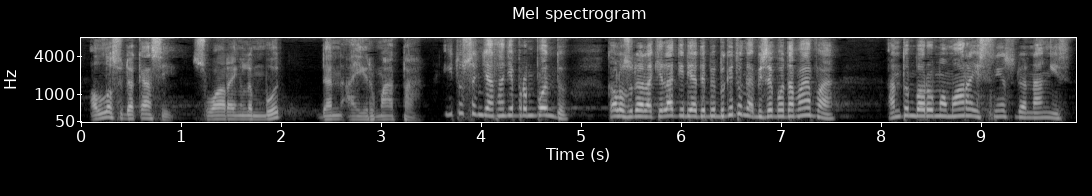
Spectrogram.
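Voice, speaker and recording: A man giving a conversational, animated sermon about marriage and conduct. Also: high-pitched, brisk. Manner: animated, conversational preaching to men and wives. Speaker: preacher. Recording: hall reverb, husky.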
